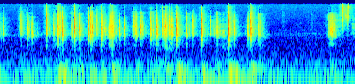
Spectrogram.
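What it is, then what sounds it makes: Plastic grid board. Long coffin-shaped acrylic nails tap and scratch across a thin, rigid, flat white plastic grid board lying flat on a table, with both hands resting on it. A quick run of bright, dry clicks and short scrapes fills the first three and a half seconds, each tap dying away almost instantly. A brief quiet follows before one last burst of tapping.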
